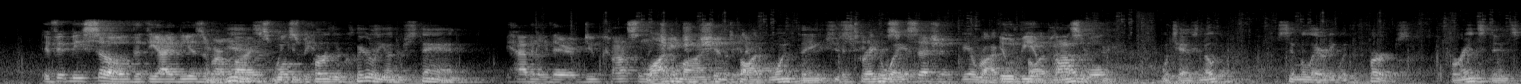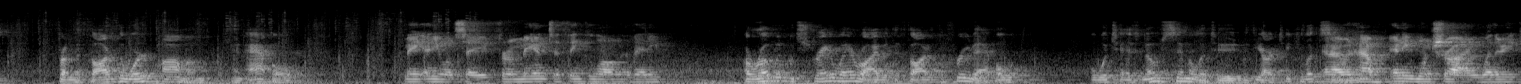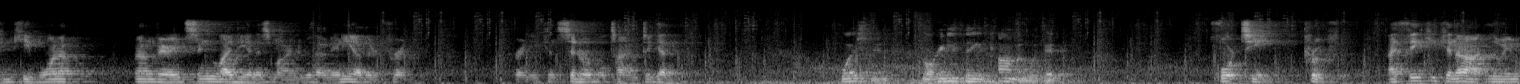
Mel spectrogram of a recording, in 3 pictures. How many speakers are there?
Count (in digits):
2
